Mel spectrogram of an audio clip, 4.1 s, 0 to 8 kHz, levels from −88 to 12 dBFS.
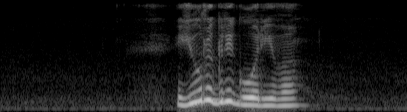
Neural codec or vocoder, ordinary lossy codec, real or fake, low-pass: none; MP3, 48 kbps; real; 7.2 kHz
